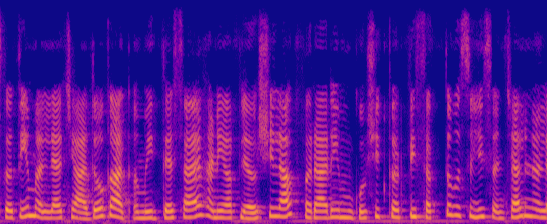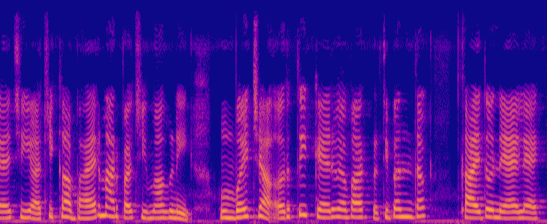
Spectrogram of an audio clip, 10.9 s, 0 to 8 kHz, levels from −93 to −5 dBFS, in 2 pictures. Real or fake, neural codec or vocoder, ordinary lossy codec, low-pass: fake; codec, 16 kHz, 4 kbps, X-Codec, HuBERT features, trained on balanced general audio; none; none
